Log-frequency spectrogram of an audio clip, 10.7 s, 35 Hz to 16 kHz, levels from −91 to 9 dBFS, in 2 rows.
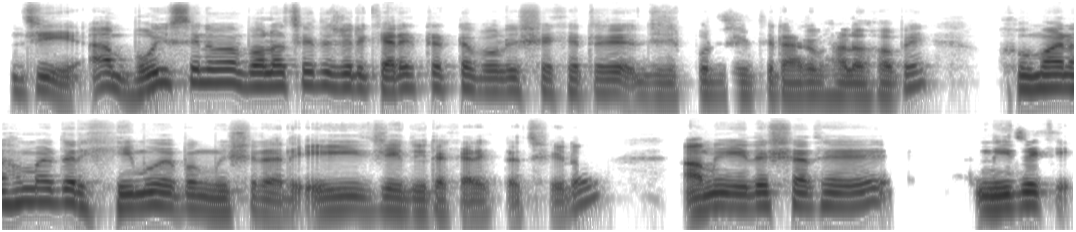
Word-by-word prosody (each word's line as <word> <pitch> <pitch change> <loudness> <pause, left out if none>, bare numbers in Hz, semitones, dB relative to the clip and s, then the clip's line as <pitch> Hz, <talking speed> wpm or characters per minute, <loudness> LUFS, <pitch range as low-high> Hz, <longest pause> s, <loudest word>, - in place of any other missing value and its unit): জ্বি, 135 - +2 0.3
আ - - +1 0.2
বই 160 +9 +4
সিনেমা 200 -1 +2
বলার 170 0 +5
চাইতে 175 -1 0
যদি 155 -2 +1
ক্যারাক্টার 150 +1 +3
টা - - +2
বলি, 125 +1 -1
সেক্ষেত্রে 120 -1 -3 0.2
যে, 100 - -7 0.2
পরিচিতিটা 100 -1 -6
আরো 100 - -2
ভালো 100 -1 +1
হবে। 100 +11 -2 0.5
হুমায়ূন 150 +1 +4
আহমেদের 165 +1 +2
হিমু 125 +3 +2
এবং 120 0 -1
মিসির 100 - -4
আলি, - - -4
এই 110 +2 +1 0.2
যে, 110 - +1
২ 95 - -3
টা - - 0
ক্যারাক্টার - - -4
ছিল। - - -8 0.6
আমি 125 +6 +5
এদের 135 +2 +3
সাথে 135 0 +2 0.8
নিজেকে 140 +4 +3
135 Hz, 180 wpm, -24 LUFS, 115-155 Hz, 0.8 s, বলার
